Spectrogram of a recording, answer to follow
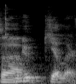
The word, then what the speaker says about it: nuclear: Well, the other one was the mispronunciation of the W did. Was nuclear.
